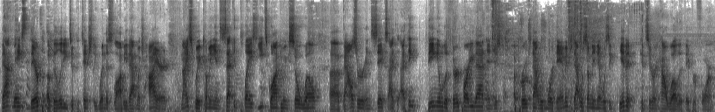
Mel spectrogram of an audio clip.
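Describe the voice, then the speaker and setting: A man's voice: lowish voice, quick pace, hardly any pauses, sharp tone, roomy sound. A man working as an esports caster, giving analytical live commentary on a match.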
